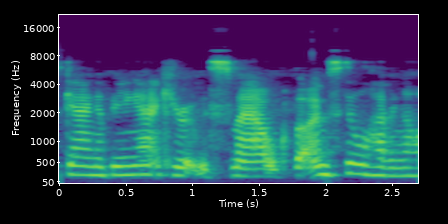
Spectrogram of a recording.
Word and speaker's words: Smaug: O Smaug.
